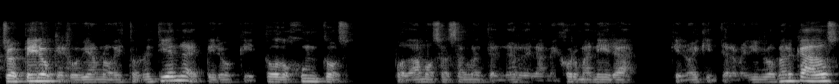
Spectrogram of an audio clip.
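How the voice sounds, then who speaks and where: Somewhat breathy, a man talks at a moderate pace with a medium pitch and ordinary pitch variation. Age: 70s. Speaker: livestock market analyst. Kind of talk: webinar Q&A talk.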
